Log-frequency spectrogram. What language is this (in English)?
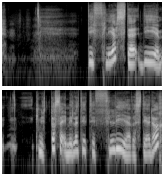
Norwegian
